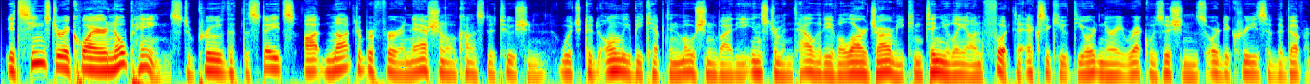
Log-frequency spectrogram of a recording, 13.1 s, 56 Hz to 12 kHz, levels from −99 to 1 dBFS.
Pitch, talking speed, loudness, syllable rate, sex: 115 Hz, 205 wpm, -18 LUFS, 6.1 syllables/s, male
